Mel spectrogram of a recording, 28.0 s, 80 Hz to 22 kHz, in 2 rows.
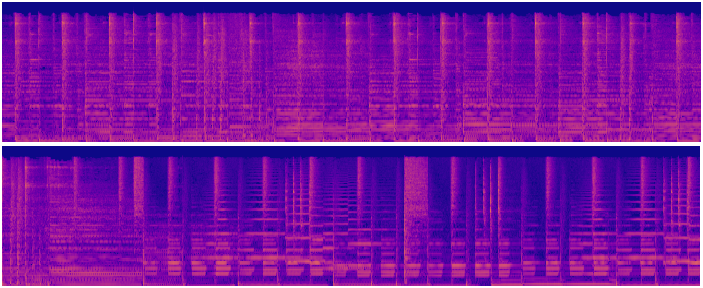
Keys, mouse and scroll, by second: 2.4 middle click, 2.8 F3, 2.8 middle click, 4.8 middle click, 5.0 F3, 6.0 F3, 7.2 ctrl+click, 11.1 middle click, 11.8 middle click, 11.8 F3, 14.3 middle click, 15.4 ctrl+click, 18.3 middle click, 19.6 scroll down 1, 20.2 scroll down 1, 21.0 alt+middle click, 23.4 scroll up 1, 24.5 scroll down 1, 27.2 ctrl+F3.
